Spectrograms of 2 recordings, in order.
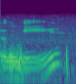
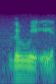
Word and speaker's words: Louis: which is like oh because it's it's a French name like if you guys know Louis Vuitton that's French like it's pronounced Louis not Louis but you know both is fine because because uh my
